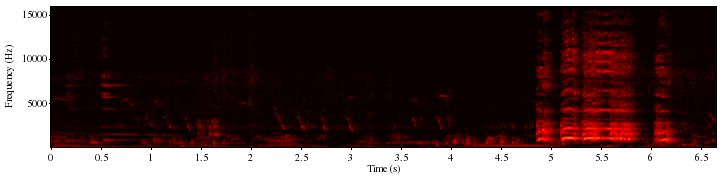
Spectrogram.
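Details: Red junglefowl crowing. Faint chirps and twitters from small birds fill the first seconds, then a loud, harsh crow bursts out near the end, lasting about a second and a half, followed by a shorter final note.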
